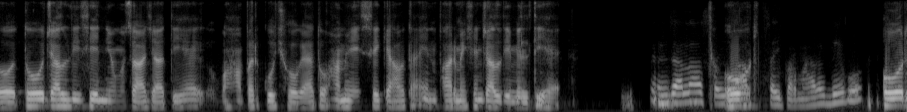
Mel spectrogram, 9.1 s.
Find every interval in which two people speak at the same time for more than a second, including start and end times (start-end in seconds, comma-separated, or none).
none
